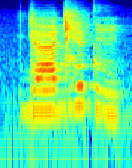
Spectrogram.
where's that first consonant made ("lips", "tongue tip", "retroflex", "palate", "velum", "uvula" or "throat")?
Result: velum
